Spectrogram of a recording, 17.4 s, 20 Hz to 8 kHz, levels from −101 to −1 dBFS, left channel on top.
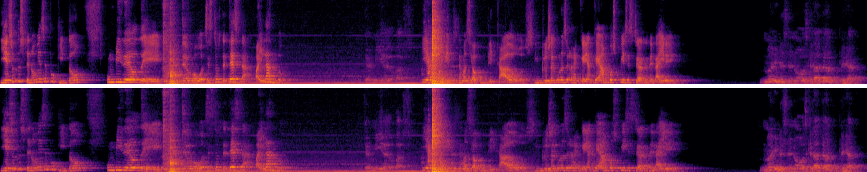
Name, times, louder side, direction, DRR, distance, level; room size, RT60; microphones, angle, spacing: voice 1, 0.0-3.2 3.6-5.7 8.4-13.5, left 4 dB, 60° left, 6 dB, 0.4 m, -40 dB
sound 1, 2.8-10.8, equal, ahead, 0.4 m, -36 dB
voice 2, 7.3-8.2 15.2-17.2, right 1 dB, 35° right, 0 dB, 0.6 m, -48 dB
4.2 x 2.8 x 2.8 m, 0.92 s
head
